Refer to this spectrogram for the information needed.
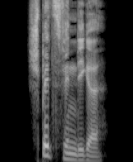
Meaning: inflection of spitzfindig: 1. strong/mixed nominative/accusative feminine singular 2. strong nominative/accusative plural 3. weak nominative all-gender singular
- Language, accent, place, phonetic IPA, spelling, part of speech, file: German, Germany, Berlin, [ˈʃpɪt͡sˌfɪndɪɡə], spitzfindige, adjective, De-spitzfindige.ogg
